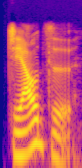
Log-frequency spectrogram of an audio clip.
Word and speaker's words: 饺子: Lastly, dumplings translates as 饺子, which is pronounced with a falling rising tone.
